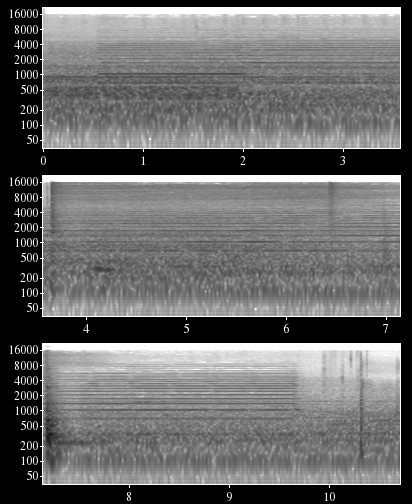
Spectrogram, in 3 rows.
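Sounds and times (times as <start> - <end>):
departure signal at Svebølle station: 0.2 - 9.9.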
